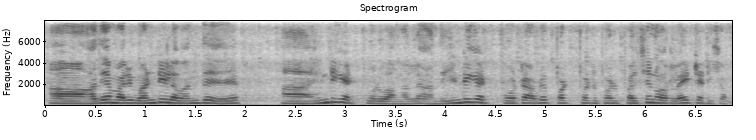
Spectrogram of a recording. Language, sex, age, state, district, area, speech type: Tamil, female, 60+, Tamil Nadu, Mayiladuthurai, rural, spontaneous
